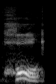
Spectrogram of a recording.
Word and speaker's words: Polk: Like not Polk, like Polk. Like I'm trying to pronounce like yoke. So it's yoke. Like it's Polk, like yoke.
